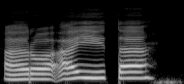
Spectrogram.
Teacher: tidak boleh dibaca panjang ya karena dia berada di tengah ayat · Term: Ya Sukun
